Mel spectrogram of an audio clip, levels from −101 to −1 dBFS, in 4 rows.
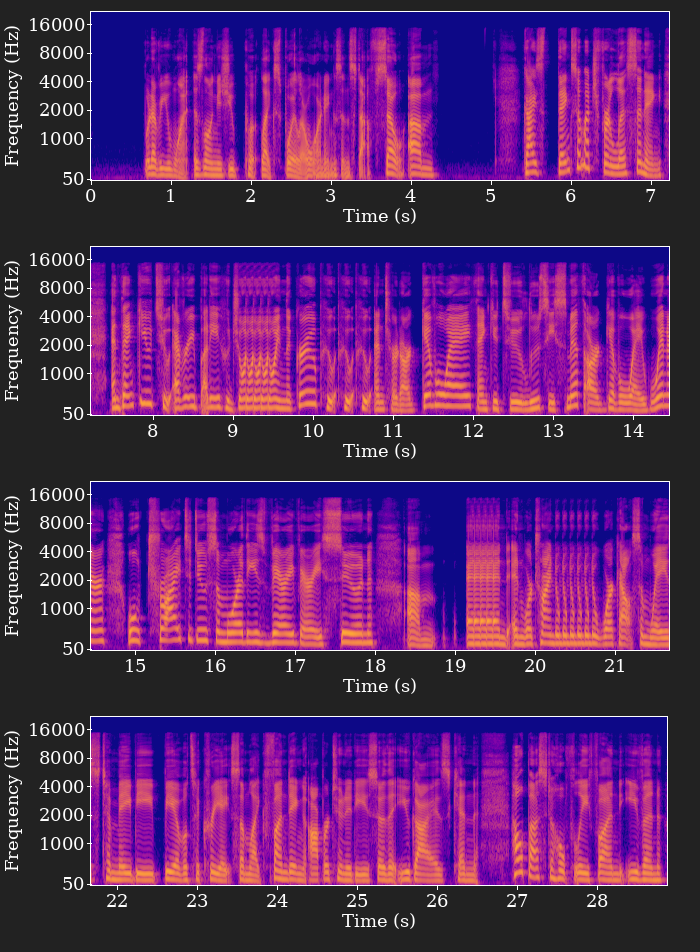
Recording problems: audio stuttering; 4 times, first at 9 s

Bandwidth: 14.5 kHz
